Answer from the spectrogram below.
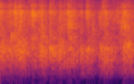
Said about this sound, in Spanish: Y si algo ha sido, ha sido el Señor de los cielos. Denle el aplauso a Cristo, por favor.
